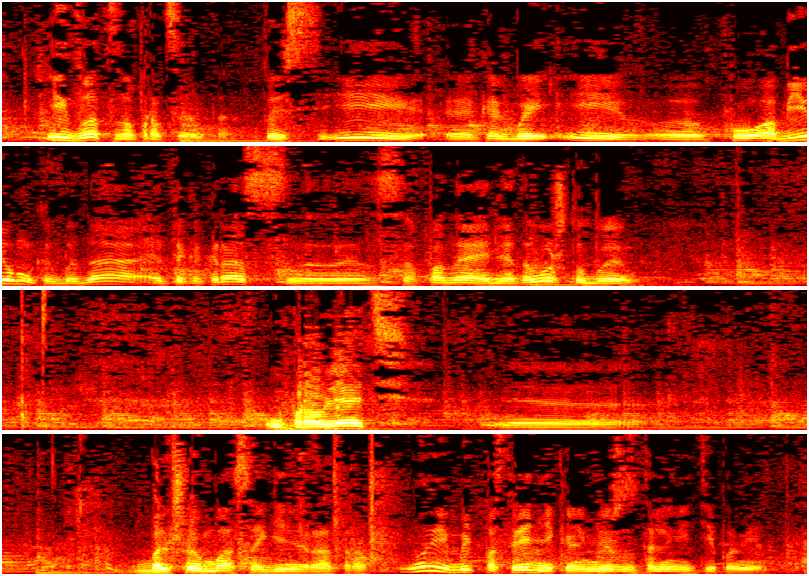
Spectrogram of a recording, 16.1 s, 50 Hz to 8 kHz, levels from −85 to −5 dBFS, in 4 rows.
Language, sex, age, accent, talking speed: Russian, male, 30-49, native, 115 wpm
